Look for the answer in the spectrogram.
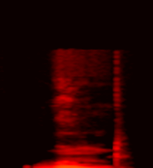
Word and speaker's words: wound: Past tense is wound. That's how you pronounce that. Wound. I hope that is clear. The past tense of wind. This is wound.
